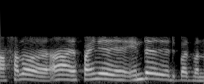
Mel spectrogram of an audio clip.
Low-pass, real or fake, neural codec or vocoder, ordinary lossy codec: 3.6 kHz; real; none; none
